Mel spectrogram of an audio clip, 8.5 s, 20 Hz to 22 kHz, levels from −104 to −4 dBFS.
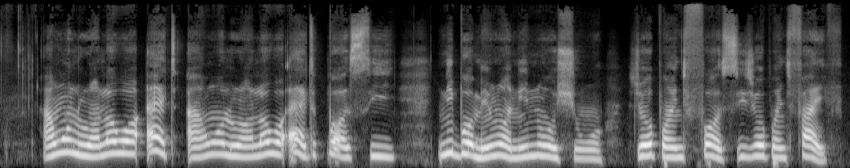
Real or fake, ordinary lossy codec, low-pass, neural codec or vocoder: fake; MP3, 96 kbps; 19.8 kHz; autoencoder, 48 kHz, 128 numbers a frame, DAC-VAE, trained on Japanese speech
